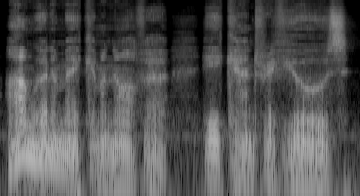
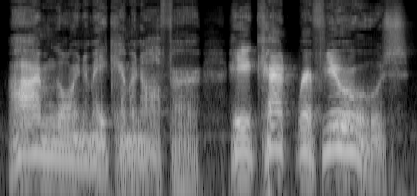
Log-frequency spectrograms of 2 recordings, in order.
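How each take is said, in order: First: It is said in a put-on gangster voice. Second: It is said in a plain, normal voice.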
